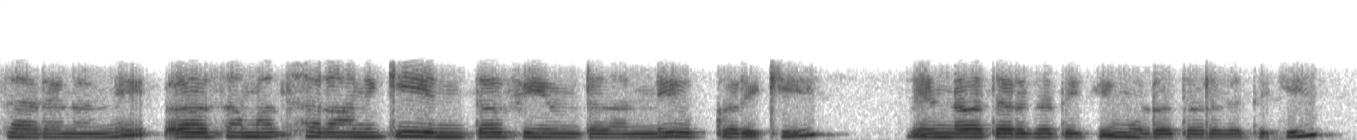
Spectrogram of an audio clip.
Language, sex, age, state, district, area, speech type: Telugu, female, 18-30, Telangana, Nalgonda, urban, conversation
